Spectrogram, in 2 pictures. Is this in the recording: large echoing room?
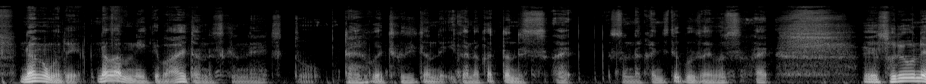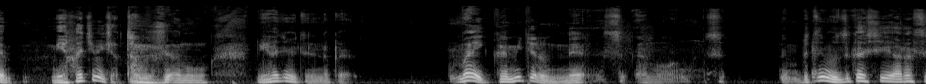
no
